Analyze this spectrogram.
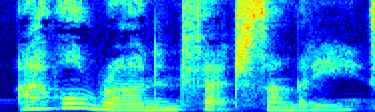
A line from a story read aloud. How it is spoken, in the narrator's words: said Rose Red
